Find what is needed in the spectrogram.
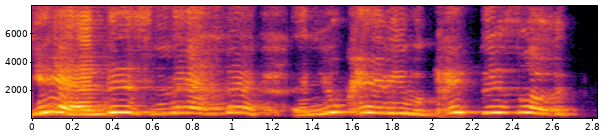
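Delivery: mock mad and hurt, very high, very loud, shrill. Retelling a young girl cleaning a hoarder's house on a tv show: imitating an angry girl. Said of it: "she was mad".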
